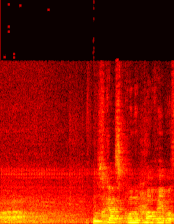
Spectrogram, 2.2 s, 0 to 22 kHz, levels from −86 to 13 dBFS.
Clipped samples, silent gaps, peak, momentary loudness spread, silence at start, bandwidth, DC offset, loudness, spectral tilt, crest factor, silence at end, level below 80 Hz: under 0.1%; none; 0 dBFS; 14 LU; 0 s; 16.5 kHz; under 0.1%; -13 LUFS; -5.5 dB/octave; 14 dB; 0 s; -54 dBFS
